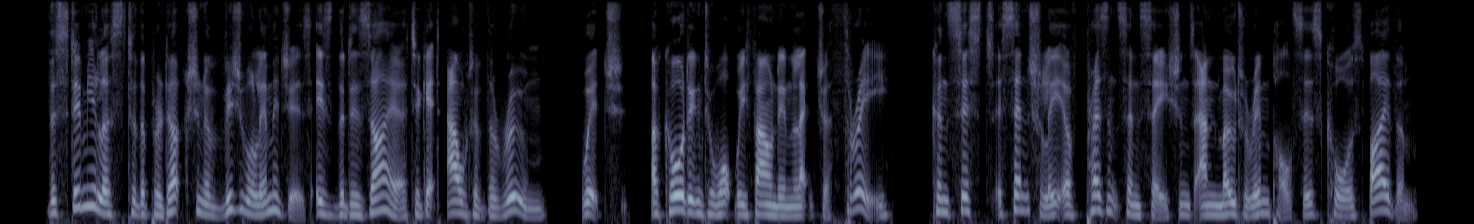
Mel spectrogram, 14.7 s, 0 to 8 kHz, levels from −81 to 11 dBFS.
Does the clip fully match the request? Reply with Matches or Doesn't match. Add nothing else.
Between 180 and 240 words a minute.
Doesn't match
